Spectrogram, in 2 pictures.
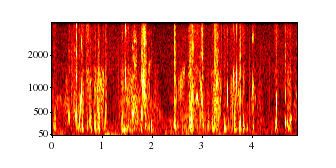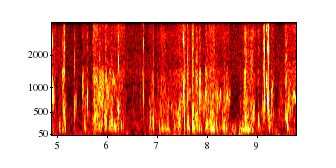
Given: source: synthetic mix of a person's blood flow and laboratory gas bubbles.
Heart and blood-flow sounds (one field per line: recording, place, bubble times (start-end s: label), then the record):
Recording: Doppler ultrasound of blood flow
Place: subclavian vein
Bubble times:
0.00-0.10 s: bubbles
0.30-0.36 s: bubbles
0.42-1.09 s: bubbles
1.35-2.08 s: bubbles
2.41-2.65 s: bubbles
2.70-3.38 s: bubbles
3.41-3.92 s: bubbles
3.97-4.08 s: bubbles
4.43-4.53 s: bubbles
4.63-4.80 s: bubbles
4.87-4.97 s: bubbles
5.02-5.19 s: bubbles
5.32-5.42 s: bubbles
5.49-5.64 s: bubbles
5.69-6.35 s: bubbles
6.69-6.75 s: bubbles
6.83-6.95 s: bubbles
6.99-8.46 s: bubbles
8.63-9.07 s: bubbles
9.10-9.34 s: bubbles
9.53-9.79 s: bubbles
From the record:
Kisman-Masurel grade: 342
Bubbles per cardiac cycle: rolling drumbeat, 9 or more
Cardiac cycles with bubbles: 100%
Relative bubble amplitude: moderate (0.250 to 0.450)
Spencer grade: 3 (all of the cardiac periods contain showers or single bubble signals, but not dominating or overriding the cardiac motion signals)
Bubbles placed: anywhere in the cardiac cycle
